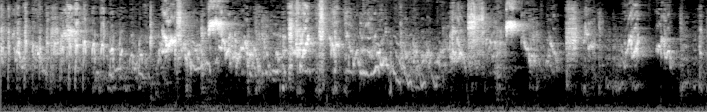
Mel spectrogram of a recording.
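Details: Pet budgerigars chirping: a continuous stream of warbled, scratchy chatter with quick whistled notes and short squawks, mostly high-pitched, rising and falling in dense bursts with no pauses, plus a steady low hum underneath.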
